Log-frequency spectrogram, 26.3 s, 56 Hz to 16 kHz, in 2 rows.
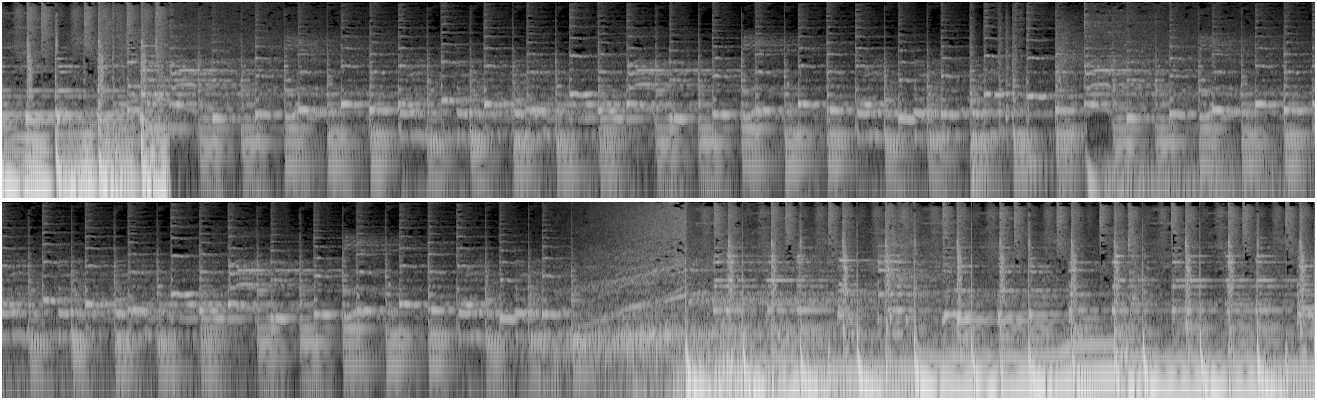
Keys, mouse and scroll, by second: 4.9 ctrl+b, 6.0 q, 7.1 shift+middle click, 7.1 shift+a, 8.0 click, 9.3 click, 9.5 s, 13.1 click, 13.4 ctrl+s, 17.5 shift+middle click, 18.3 click, 19.3 g, 19.6 z, 19.7 Up, 21.6 Down, 23.3 right click, 24.1 ctrl+s, 26.2 click.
